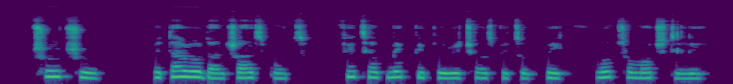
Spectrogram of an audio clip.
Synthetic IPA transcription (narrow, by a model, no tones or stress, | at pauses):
tɹutʰɹu | b̥ɛtaɹodãntɹãnspɔt | fithɛp̚mek̚pipoɹit͡ʃɔsbitʰuk̚wik̚ | nɔtːumɔt͡ʃdile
